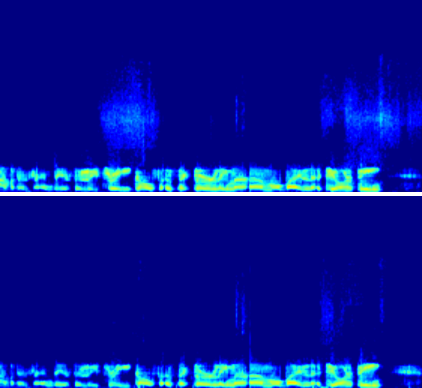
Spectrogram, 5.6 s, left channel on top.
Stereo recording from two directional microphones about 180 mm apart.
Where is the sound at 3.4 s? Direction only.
25° right (ahead or behind).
